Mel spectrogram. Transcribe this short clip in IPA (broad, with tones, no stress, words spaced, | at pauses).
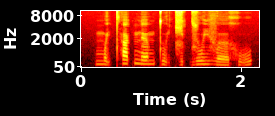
mə̰˧˨jt̪ʰa˦˥k̚nɛ˧m t̪ṵ˧˨jt͡ɕə˨˩t̚ zu˧jvəː˨˩ xṵ˧˥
